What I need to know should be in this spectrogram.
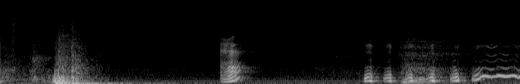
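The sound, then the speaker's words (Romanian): A door is shut with one heavy thud. After a pause comes a brief creaking sweep, and then voices talk. “Hai, închide odată ușa!”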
